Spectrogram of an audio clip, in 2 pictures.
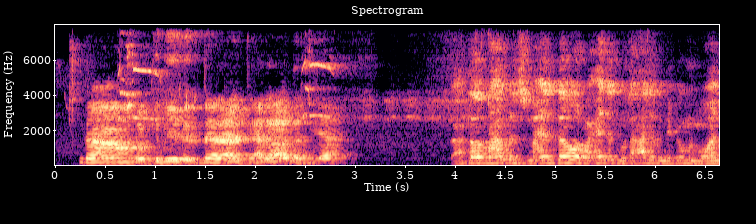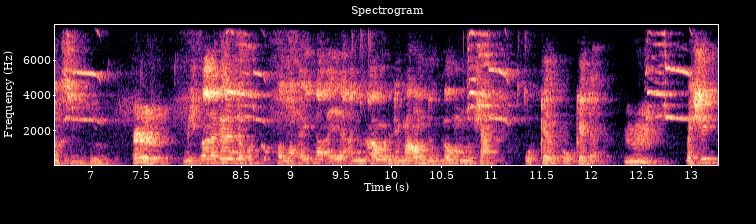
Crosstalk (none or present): none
